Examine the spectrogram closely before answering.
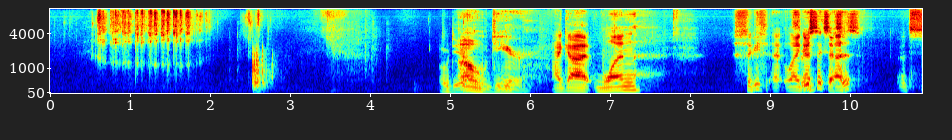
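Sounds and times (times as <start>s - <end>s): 
eight dice rattling and clattering: 0.5s - 2.8s
speech: 4.9s - 7.5s, 8.7s - 10.8s.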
